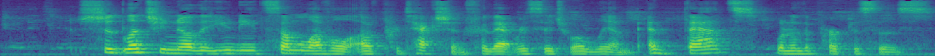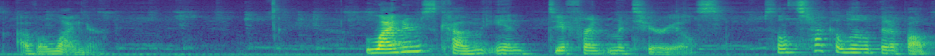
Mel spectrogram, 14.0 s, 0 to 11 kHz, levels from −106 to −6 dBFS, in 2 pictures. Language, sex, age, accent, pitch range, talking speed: English, female, 40-59, American, 155-210 Hz, 155 wpm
